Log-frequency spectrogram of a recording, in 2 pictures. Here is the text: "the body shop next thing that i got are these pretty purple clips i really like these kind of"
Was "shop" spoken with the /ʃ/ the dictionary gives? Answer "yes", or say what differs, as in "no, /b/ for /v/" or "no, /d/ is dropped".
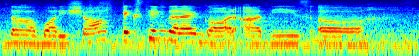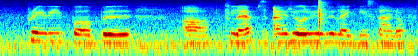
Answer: yes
